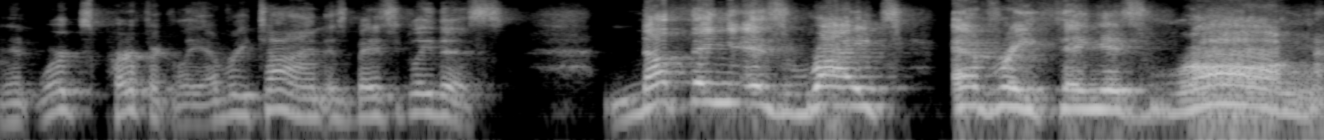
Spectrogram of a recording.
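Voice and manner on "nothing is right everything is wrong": slow, drawn-out, rough and creaky politician voice. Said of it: "My impression of Charles Schumer".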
